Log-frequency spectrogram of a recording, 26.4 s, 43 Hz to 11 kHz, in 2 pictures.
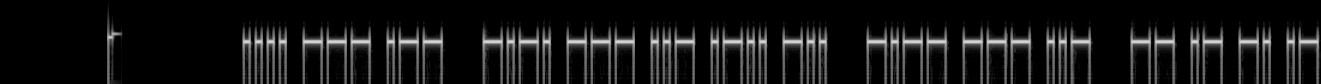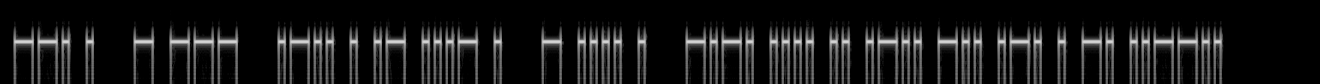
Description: Morse code, heard as a keyed tone, about 20 wpm, 700 Hz. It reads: HOW COULD YOU MANAGE TO LEAVE THE CHILDREN?
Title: Sentences from Top 1400 Words 20wpm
